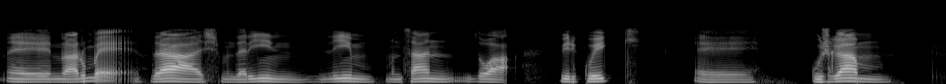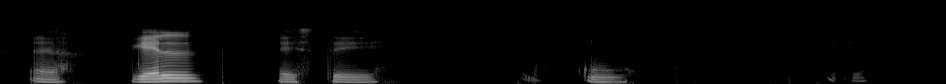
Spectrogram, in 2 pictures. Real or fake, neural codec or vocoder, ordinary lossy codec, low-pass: real; none; none; 5.4 kHz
